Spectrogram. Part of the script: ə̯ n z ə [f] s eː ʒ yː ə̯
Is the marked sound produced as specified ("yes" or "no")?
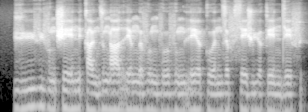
yes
